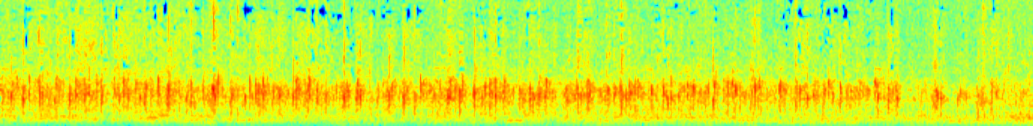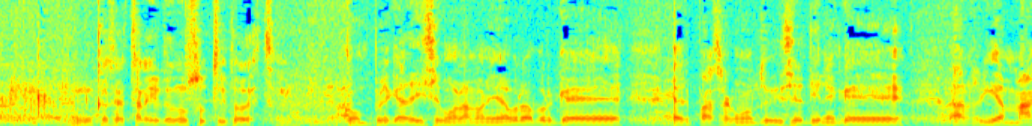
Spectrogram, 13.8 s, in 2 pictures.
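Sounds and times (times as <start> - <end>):
applause after lifting a procession float: 0.0 - 8.0
speech: 7.4 - 13.7.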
